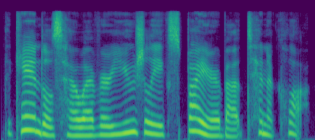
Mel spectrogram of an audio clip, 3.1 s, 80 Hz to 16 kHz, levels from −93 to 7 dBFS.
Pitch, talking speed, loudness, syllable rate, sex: 245 Hz, 150 wpm, -15 LUFS, 5.5 syllables/s, female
